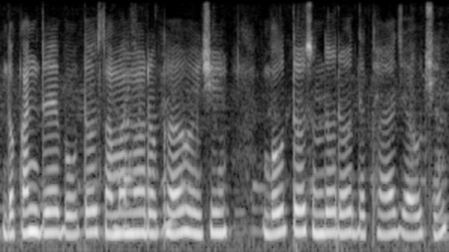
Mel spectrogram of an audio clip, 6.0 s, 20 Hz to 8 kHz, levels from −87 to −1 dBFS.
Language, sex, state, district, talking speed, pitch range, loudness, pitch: Odia, female, Odisha, Malkangiri, 80 wpm, 235-255 Hz, -14 LUFS, 245 Hz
